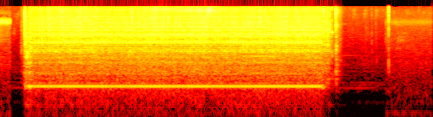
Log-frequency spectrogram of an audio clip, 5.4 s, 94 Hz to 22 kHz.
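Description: Metal lathe turning the Stuart No. 8 cylinder casting in a four-jaw chuck while the tool breaks the edge of the bore, a steady whine over loud hissing noise. It cuts off about four seconds in.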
